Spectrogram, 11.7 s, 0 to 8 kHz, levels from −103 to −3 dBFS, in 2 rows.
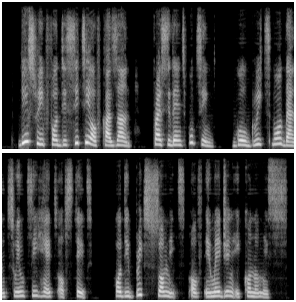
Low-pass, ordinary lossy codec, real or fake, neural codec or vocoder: none; none; fake; codec, 16 kHz, 1 kbps, FunCodec, trained on LibriTTS, 50 frames a second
